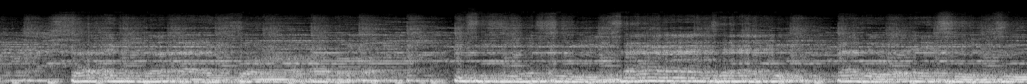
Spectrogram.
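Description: Karaoke backing track of a band song with a man singing the melody into a microphone, in phrases with two short breaks, about halfway and near the end.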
